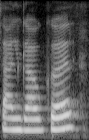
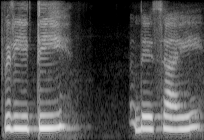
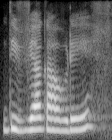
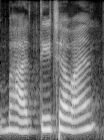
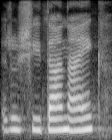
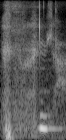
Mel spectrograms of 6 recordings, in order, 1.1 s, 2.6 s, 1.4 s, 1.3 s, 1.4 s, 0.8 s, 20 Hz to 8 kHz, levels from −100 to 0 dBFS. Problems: background sounds at intervals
